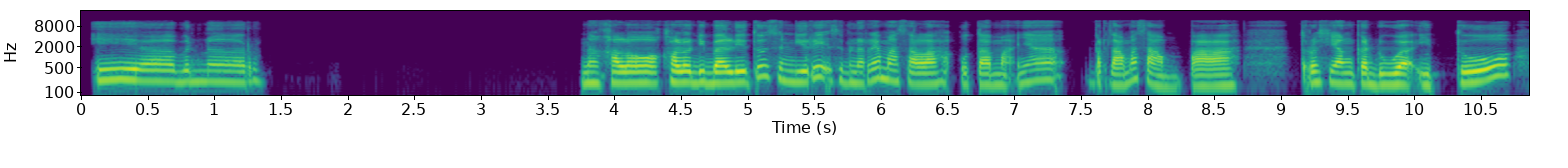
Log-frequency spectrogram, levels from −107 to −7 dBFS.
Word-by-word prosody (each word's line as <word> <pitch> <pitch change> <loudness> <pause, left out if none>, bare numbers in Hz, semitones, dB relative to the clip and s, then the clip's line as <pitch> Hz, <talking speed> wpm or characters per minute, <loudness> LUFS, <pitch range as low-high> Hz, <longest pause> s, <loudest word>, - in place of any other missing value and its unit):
Iya, 235 0 +2 0.3
benar. 210 0 -5 2.4
Nah, 190 0 -4
kalau 190 0 +4
kalau 200 -1 +4
di 200 0 -1
Bali 190 +1 +5
itu 285 +1 -3
sendiri 225 +1 -2
sebenarnya 195 +2 -3
masalah 185 -6 +1 0.2
utamanya, 180 +7 -3 0.2
pertama 185 +1 -2
sampah. 155 - -1 0.4
Terus 195 0 -3
yang 185 -2 0
ke-2 170 -1 +3
itu, 200 - +2
195 Hz, 100 wpm, -24 LUFS, 180-215 Hz, 2.4 s, Bali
